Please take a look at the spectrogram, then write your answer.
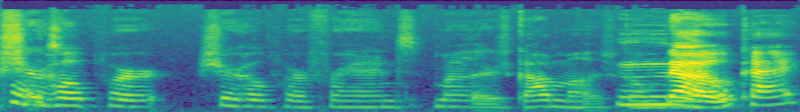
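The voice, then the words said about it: Matthew McConaughey accent impression. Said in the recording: “Matthew McConaughey... I nail his accent.”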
